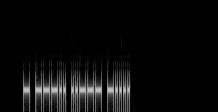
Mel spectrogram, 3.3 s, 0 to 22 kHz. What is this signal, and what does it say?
Morse code, heard as a keyed tone, about 40 wpm, 700 Hz. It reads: T826
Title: Numbers - Contest Style - 4-Digit 40wpm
